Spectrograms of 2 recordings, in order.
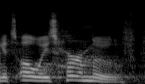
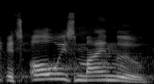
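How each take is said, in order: First: "her" stretched and emphasized; stress on her. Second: "my" pitched up and drawn out; stress on my. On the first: Retold or imitated. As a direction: lean on "her" instead of yourself. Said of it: "I hear some of you saying". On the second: Shown as a demonstration. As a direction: punch the word "my" slowly. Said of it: "I want you to emphasize".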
